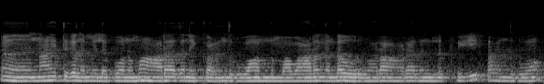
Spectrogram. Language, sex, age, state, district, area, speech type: Tamil, female, 30-45, Tamil Nadu, Salem, rural, spontaneous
